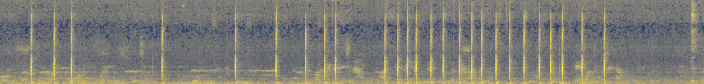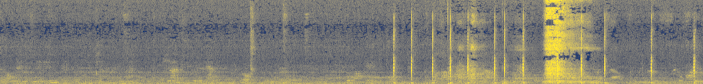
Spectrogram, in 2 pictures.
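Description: Phone keys tap with quick, light clicks.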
